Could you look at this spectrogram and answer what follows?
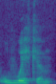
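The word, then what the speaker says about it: Wycombe: Yes, I'm saying it right, Wickham.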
